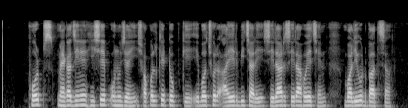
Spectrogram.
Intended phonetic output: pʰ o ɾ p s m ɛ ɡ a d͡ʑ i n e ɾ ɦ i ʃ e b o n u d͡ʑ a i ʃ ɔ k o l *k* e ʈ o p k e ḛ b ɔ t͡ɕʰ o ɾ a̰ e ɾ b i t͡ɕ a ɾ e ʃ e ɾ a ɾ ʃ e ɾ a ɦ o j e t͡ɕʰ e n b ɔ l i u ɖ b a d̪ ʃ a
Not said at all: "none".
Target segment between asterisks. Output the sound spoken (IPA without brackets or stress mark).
k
